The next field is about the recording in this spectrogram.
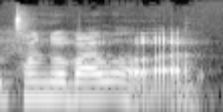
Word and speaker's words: Tagovailoa: So, the Miami Dolphins will be starting their rookie quarterback, Tua Tagovailoa. – I don't know if I pronounced that right. Oh, my God. I practiced that so many times. – Tagovailoa.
